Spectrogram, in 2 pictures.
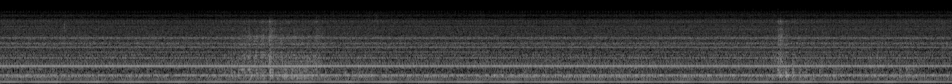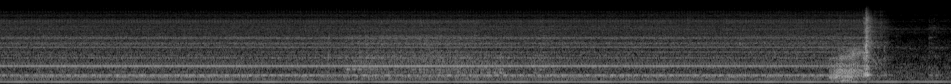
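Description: Proxxon 150 mini lathe machining brass, giving a steady, continuous motor whine with a faint cutting hiss that swells now and then, close and even throughout, with a brief sharp clatter near the end.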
